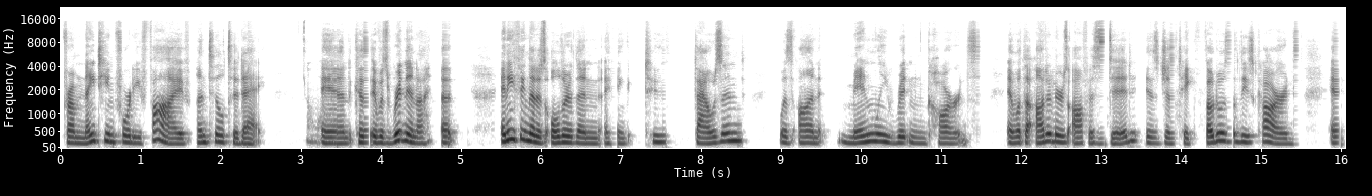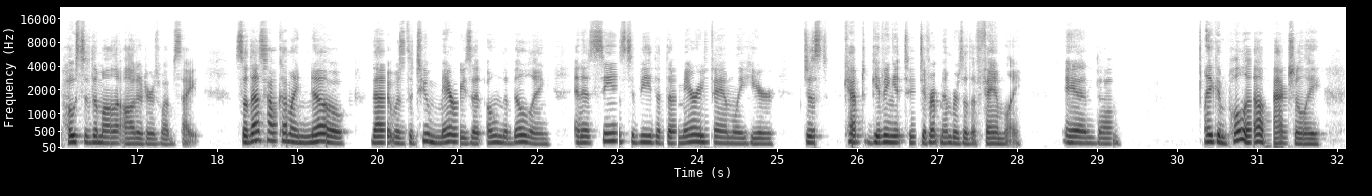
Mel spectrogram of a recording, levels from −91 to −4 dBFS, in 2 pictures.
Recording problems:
choppy; very; 8% of the speech affected

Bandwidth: 15 kHz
